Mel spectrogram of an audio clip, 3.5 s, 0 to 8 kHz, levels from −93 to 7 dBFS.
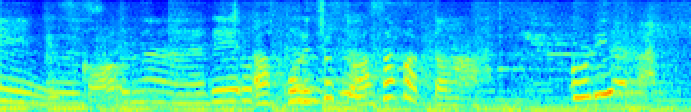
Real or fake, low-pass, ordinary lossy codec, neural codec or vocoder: fake; none; none; codec, 16 kHz, 6 kbps, DAC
